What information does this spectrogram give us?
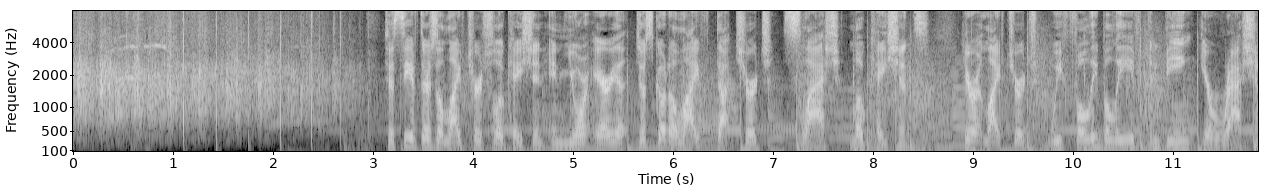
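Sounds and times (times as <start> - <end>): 
audience cheering: 0.0 - 2.9
speech: 3.1 - 11.8.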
